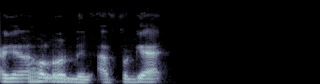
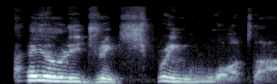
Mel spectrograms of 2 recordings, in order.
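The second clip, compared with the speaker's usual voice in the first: slow, louder, haughty British put-on; mock British accent; 6 dB louder, slower than usual. Host imitating her in the store, mock British accent. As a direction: stretch it out in exaggerated British, "wah-tah". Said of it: "She went British again".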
